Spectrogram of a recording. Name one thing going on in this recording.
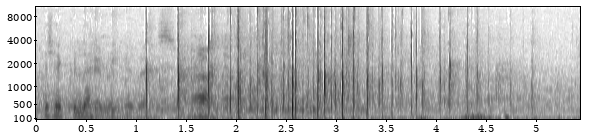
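A group of men clap their hands.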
